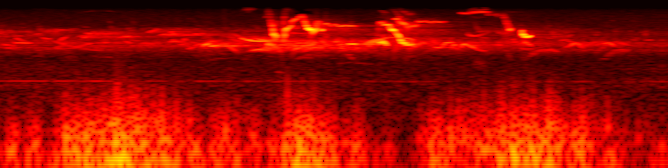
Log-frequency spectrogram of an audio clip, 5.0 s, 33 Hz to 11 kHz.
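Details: Robin at dawn, 8 April 2016, about 05:48, delivering a short high phrase of sharp sliding whistles and twitters midway through, set against a continuous chorus of other birds and heavy low-pitched rumble.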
